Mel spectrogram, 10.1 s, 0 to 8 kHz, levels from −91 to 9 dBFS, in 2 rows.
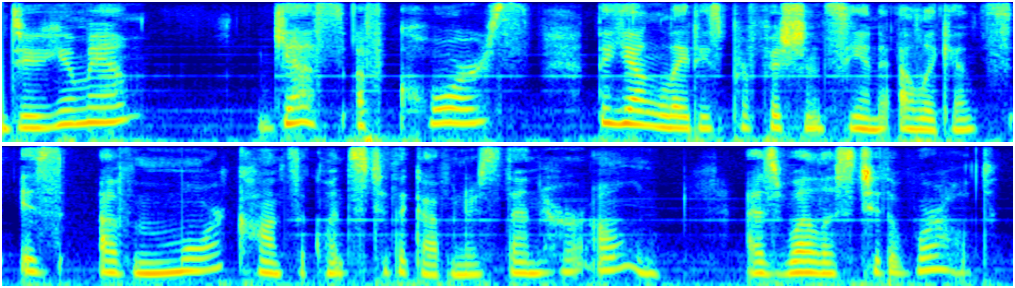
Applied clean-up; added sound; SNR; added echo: neural separator model SepFormer DNS4.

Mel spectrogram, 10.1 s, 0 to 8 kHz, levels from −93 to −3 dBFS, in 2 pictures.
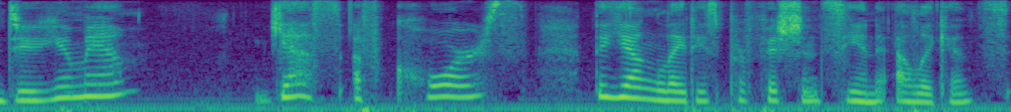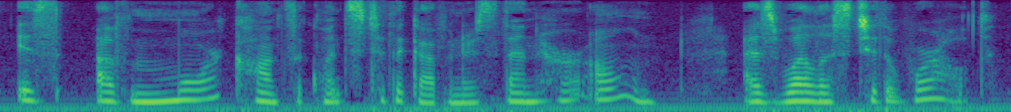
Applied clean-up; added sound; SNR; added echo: none; none; none; none.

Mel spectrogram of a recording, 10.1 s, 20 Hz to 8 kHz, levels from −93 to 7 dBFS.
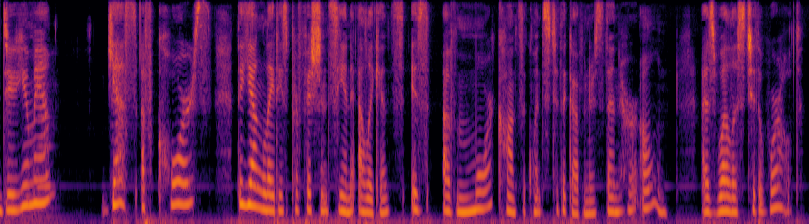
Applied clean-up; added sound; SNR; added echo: neural mask model DeepFilterNet 3.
